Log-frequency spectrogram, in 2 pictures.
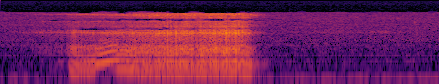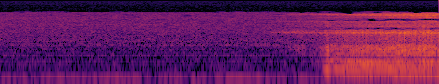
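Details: Loud, rattling snores on breathing in with quiet gaps between, recorded during sleep with the SnoreLab app; adult snoring.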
